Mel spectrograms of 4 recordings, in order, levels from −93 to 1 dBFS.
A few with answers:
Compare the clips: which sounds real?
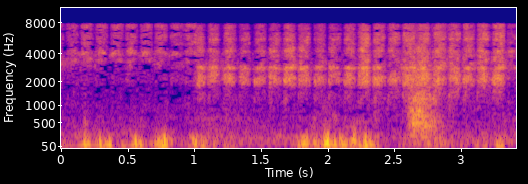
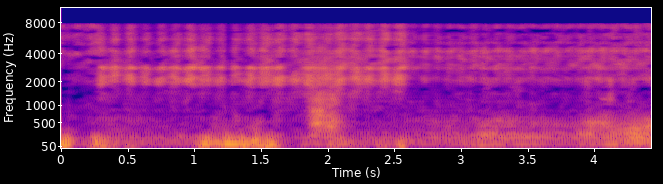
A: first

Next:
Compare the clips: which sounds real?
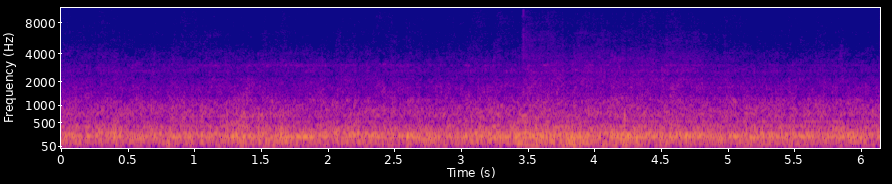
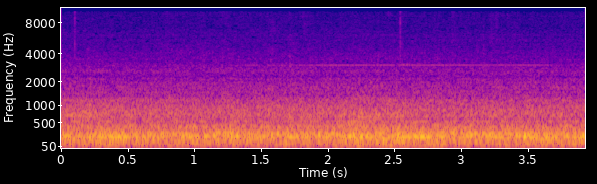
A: second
